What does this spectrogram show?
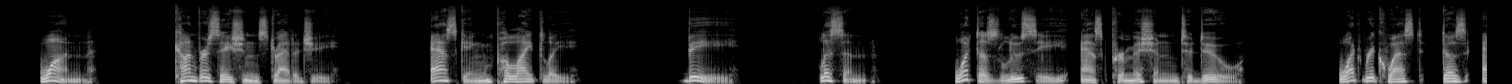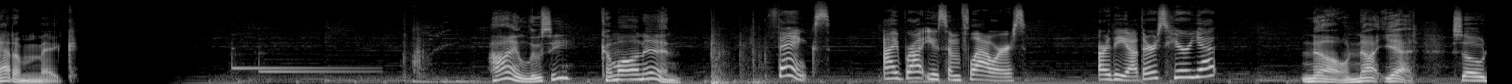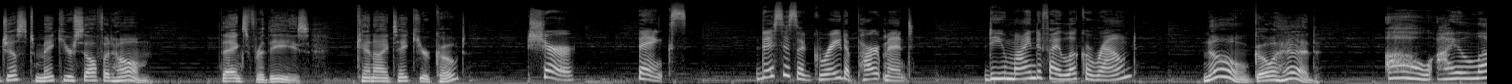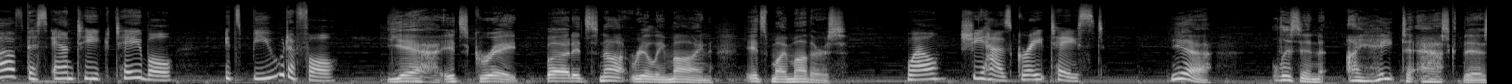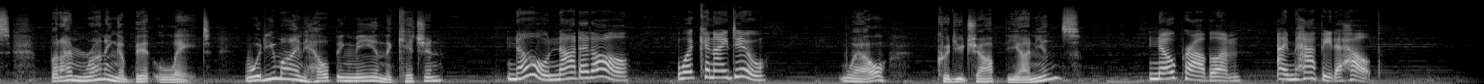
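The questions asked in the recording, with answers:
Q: What does Lucy ask permission to do?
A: To look around Adam's apartment

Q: What request does Adam make?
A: He asks her to help him in the kitchen by chopping the onions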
